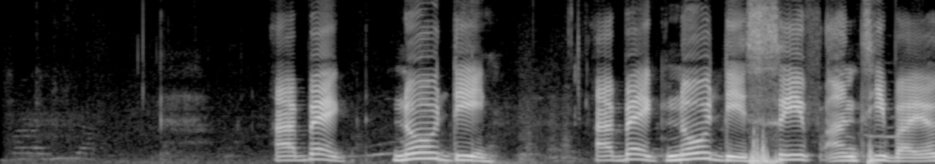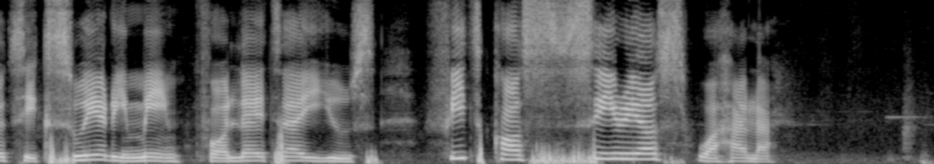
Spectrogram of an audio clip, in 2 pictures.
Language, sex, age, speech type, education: Nigerian Pidgin, female, 30-45, spontaneous, tertiary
